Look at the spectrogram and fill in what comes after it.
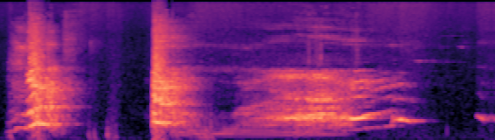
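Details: Bruce the dog, at home, arguing with his reflection in a glass closet door: two rough growling barks followed by a long wavering howl that rises toward its end, then a short final yelp.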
